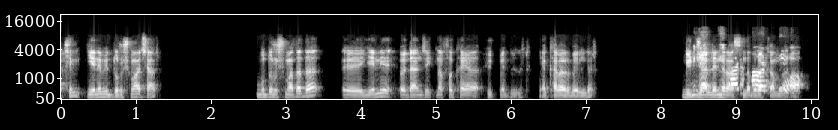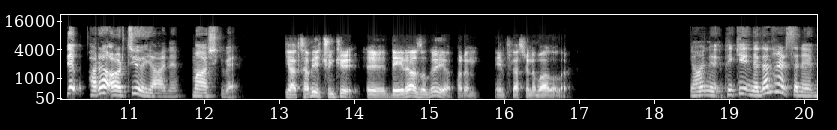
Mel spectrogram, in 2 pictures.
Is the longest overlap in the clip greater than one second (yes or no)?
yes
